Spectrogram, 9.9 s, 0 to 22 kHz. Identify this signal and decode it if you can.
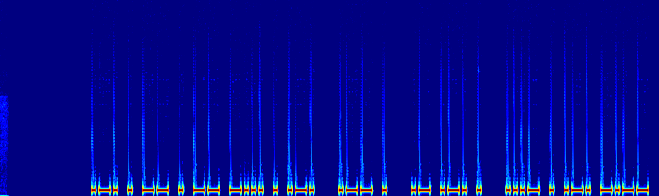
Morse code, heard as a keyed tone, about 22 wpm, 700 Hz. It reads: REMEMBER WE ARE VERY
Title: Sentences from Top 1000 Words - Review Part 3 - 22wpm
